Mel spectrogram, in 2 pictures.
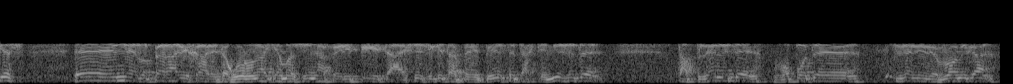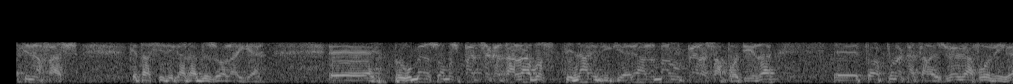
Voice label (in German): Amateurfunk; 14285KHz; Kiwi; Perseus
